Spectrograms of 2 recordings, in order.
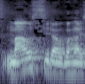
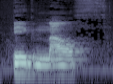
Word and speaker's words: mouth: big mouth, mouse라고 하시면은 큰 귀 기운다 이렇게 되부를 수도 있잖아요. – 가끔 잘 안 돼요. – 어렵죠. 예. 그래서 마지막에 그 발음 이렇게 마무리할 때 혀 예. 이렇게 이 밖으로 바깥쪽으로 이렇게 내밀고 있어야죠. big mouth, big mouth.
